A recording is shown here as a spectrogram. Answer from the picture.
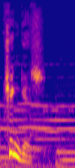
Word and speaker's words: Genghis: In Mongolian, it's pronounced closer to Chingis.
